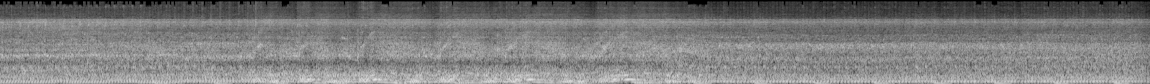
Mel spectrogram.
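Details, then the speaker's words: Triumph Tiger 1200 after fixing a very noisy engine, where a part was found catching on an edge: the engine blips and settles smoothly with no rattle and sounds much quieter. Normal engine running after repair. "well that definitely sounds a lot quieter"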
